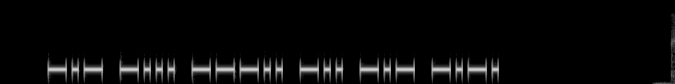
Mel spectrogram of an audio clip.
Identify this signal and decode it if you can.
Morse code, heard as a keyed tone, about 22 wpm, 700 Hz. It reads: KB8DKC
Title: Speed Racing - USA 2x3 Call Signs 20wpm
